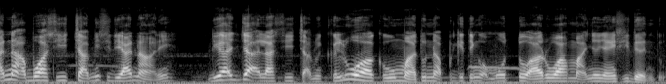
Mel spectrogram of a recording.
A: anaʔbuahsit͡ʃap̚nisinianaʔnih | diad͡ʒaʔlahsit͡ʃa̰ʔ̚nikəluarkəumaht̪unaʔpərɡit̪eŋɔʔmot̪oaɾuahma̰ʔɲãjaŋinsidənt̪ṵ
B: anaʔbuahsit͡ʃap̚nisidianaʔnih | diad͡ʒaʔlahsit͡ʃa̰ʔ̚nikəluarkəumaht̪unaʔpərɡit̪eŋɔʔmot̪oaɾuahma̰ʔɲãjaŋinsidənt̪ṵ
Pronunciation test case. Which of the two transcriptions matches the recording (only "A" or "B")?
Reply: B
